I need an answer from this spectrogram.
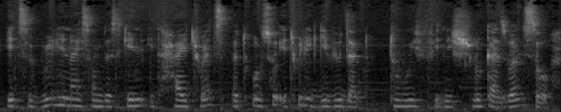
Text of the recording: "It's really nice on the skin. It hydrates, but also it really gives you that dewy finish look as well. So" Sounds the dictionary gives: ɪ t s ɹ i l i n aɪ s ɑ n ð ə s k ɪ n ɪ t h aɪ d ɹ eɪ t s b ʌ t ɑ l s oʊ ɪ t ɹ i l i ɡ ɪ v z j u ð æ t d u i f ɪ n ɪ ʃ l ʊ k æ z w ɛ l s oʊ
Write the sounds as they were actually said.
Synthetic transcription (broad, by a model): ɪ t s ɹ i l i n aɪ s ɑ n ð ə s k ɪ n ɪ t h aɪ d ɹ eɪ t s b ʌ t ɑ l s oʊ ɪ t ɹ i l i ɡ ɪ v j u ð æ t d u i f ɪ n ɪ ʃ l ʊ k æ z w ɛ l s oʊ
